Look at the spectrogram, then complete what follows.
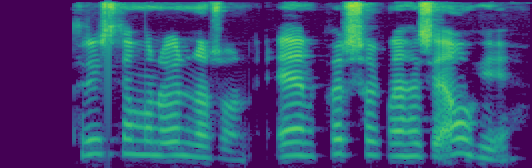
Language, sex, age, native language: Icelandic, female, 50-59, Icelandic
